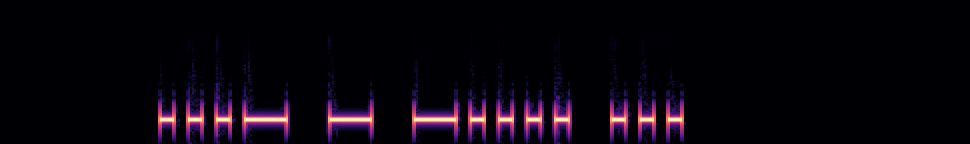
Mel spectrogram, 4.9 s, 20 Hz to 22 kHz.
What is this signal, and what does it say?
Morse code, heard as a keyed tone, about 17 wpm, 700 Hz. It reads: VT6S
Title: Four Challenging Letter-Number Combinations 17wpm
